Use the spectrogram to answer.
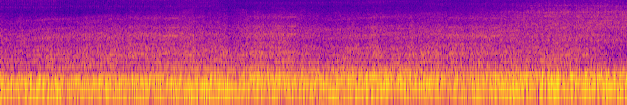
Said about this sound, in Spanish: ¡Ay, nunca me había subido una moto tan grande! ¡Qué loco!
